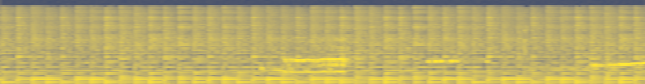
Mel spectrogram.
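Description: Chickens cluck and call steadily in a farmyard, with several birds sounding close and continuous for a few seconds.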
